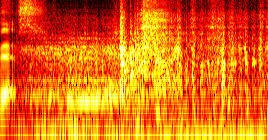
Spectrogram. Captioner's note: engine running; scraping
